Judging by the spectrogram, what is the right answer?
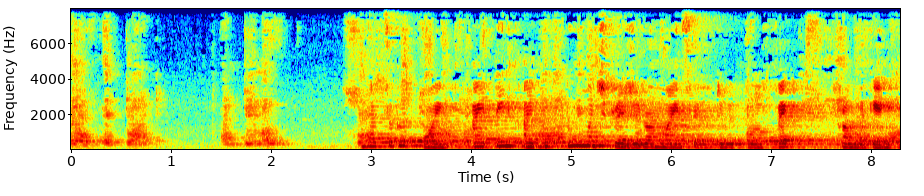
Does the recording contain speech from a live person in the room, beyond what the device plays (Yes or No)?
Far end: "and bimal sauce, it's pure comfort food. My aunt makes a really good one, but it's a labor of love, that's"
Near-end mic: Yes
